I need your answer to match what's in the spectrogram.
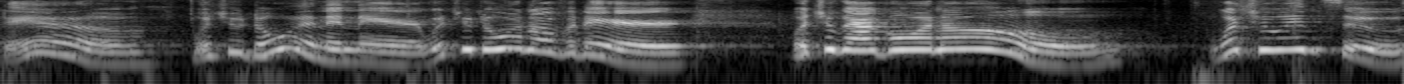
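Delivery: mock-nosy, pitch climbing high with each question; nosy curiosity. Onlooker peeking in at you, nosily curious. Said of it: "Somebody's very curious about you".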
